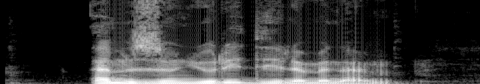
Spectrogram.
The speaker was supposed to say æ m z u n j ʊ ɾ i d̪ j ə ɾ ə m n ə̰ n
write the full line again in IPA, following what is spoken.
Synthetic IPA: æ m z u n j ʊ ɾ i d̪ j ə l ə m n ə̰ m

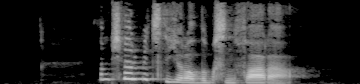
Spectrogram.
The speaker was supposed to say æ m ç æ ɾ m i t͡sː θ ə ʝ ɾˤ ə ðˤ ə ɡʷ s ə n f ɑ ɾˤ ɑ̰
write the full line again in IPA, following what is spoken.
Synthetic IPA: æ m ç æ ɾ m i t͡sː θ ə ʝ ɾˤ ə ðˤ ə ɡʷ s ə n f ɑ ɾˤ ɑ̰

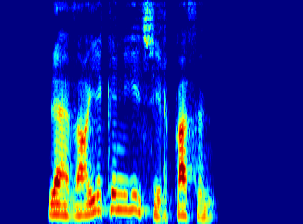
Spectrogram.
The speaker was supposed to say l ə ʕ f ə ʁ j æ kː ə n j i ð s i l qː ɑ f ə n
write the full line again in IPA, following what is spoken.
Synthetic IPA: l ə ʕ v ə ʁ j æ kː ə n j i ð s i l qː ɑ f ə n

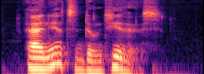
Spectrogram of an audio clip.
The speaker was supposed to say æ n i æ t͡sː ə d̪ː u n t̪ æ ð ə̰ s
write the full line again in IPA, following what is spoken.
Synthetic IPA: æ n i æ t͡sː ə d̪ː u m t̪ i ð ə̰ s

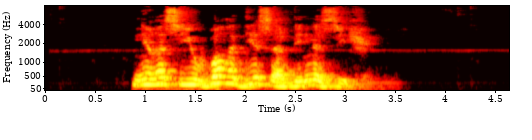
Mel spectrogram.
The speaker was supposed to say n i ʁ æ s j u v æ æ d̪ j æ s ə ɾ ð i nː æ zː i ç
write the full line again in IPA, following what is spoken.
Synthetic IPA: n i ʁ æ s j u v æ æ d̪ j æ s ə ɾ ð i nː æ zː i ç

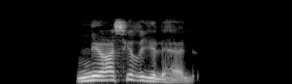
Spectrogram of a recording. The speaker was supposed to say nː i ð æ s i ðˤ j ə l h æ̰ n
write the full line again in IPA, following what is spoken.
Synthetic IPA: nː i ʁ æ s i ðˤ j ə l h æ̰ n

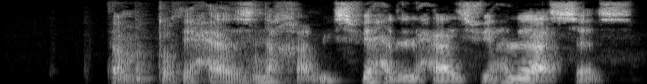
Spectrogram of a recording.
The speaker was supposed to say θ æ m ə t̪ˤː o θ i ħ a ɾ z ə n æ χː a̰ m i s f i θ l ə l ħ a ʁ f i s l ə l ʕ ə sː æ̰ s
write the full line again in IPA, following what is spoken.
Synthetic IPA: θ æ m ə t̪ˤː o θ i ħ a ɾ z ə n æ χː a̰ m i s f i ħ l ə l ħ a z f i ħ l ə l ʕ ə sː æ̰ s

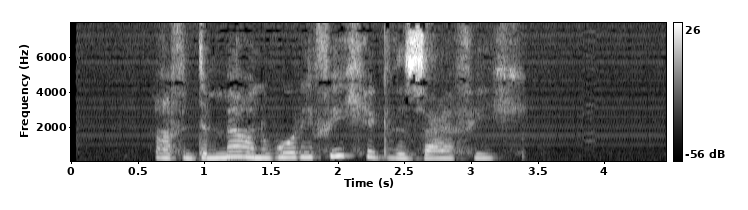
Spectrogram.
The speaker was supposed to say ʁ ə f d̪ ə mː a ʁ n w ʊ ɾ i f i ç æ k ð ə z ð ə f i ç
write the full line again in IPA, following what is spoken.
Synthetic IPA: ʁ ə f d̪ ə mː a ʁ n w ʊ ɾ i f i ç æ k ð ə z ʕ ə f i ç

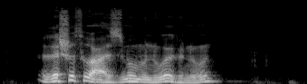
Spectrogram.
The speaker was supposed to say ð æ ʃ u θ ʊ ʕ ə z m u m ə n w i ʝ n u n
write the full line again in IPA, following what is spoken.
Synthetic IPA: ð æ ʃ u θ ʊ ʕ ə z m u m ə n w æ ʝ n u n

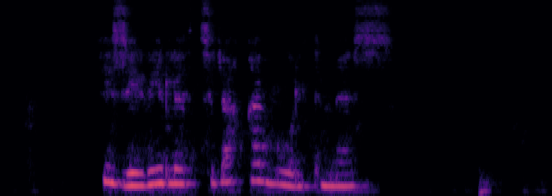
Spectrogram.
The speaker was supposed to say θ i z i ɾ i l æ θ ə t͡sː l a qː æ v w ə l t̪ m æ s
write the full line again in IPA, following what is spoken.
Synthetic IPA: θ i z i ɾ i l æ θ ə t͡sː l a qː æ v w ə l t̪ m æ s

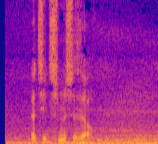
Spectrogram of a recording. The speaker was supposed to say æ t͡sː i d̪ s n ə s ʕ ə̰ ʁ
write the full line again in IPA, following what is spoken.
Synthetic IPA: æ t͡sː i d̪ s m ə s ð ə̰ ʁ

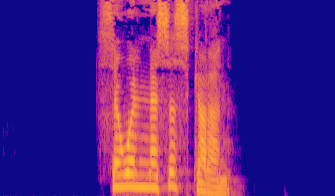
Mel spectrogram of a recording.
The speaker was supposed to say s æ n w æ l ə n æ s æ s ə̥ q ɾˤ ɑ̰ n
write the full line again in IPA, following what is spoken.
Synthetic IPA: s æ w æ l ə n æ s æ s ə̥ k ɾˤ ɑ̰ n

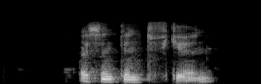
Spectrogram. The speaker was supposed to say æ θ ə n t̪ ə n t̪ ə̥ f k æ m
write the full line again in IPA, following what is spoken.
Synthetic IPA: æ s ə n t̪ ə n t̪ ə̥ f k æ n

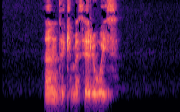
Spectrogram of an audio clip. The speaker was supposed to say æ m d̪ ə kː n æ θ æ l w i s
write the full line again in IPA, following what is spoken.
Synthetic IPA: æ n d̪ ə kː m æ θ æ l w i θ

